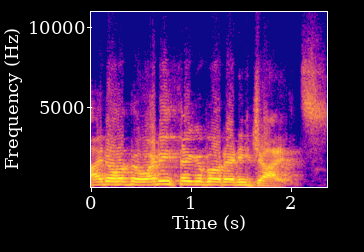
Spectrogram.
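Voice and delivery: put-on booming, echoing wizard voice. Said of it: "you guys hear a booming voice echoing".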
